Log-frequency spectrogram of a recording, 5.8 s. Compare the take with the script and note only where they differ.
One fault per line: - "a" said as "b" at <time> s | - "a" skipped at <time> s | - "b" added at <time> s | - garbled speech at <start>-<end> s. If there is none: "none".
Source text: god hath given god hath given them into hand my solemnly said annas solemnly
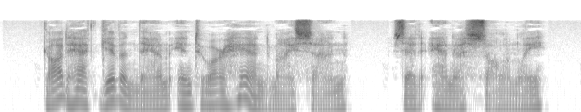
- "god hath given" skipped at 1.4 s
- "our" added at 2.1 s
- "solemnly" said as "son" at 2.9 s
